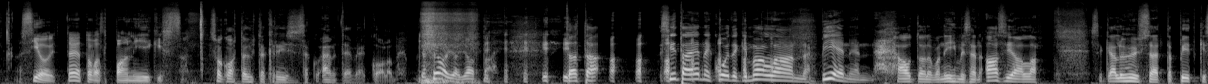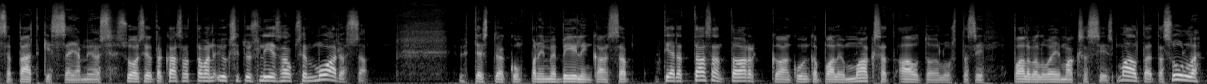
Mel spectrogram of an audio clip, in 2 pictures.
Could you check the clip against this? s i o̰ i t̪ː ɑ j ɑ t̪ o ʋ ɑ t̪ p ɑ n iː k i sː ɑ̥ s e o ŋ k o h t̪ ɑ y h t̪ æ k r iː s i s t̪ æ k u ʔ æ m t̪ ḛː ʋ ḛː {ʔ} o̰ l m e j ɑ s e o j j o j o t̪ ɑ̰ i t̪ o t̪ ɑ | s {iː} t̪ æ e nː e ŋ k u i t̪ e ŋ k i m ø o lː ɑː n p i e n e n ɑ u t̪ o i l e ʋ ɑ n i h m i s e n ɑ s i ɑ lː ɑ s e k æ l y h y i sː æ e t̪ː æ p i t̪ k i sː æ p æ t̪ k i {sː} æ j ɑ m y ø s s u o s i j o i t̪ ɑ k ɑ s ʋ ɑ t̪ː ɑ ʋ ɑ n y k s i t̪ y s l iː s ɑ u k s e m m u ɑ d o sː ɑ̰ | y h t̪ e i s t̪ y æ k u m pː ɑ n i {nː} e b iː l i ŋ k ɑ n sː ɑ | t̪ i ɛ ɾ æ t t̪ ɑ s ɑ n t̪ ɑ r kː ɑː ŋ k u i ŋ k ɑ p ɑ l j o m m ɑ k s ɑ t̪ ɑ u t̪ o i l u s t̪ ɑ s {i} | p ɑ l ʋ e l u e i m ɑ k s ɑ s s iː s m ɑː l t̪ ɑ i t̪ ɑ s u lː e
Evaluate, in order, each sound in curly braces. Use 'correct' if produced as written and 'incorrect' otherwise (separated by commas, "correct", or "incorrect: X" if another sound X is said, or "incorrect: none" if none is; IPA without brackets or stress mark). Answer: incorrect: k, incorrect: i, correct, incorrect: mː, correct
